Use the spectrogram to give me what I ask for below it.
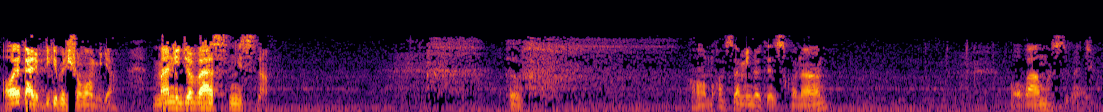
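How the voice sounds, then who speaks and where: A man's voice: mid-range voice, creaky, long pauses, lo-fi sound, a little hiss or hum. A man presenting a live online class, flustered as he sorts out connection and sound problems aloud. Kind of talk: casual talk during a live online session.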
